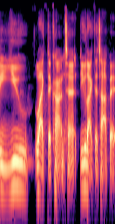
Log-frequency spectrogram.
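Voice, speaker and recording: Moderate-paced speech with an American accent, a dry, close sound with no echo, and a very clean recording over a silent background. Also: man. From US South, Atlanta, Georgia. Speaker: YouTuber and content marketer. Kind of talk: interview conversation. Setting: conference.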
